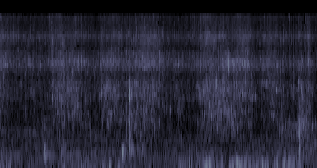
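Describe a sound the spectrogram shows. Water pours from a watering can and splashes onto soil.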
